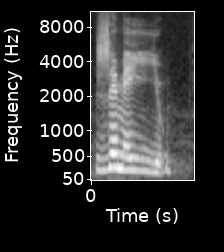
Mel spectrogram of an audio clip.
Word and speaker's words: Gmail: Lembre-se que no Brasil nós não pronunciamos o L em final de palavras. Em final de palavras, o L é pronunciado como U. E-mail, Gmail, Hotmail.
